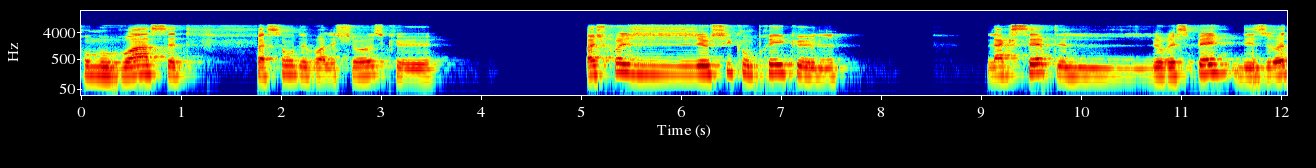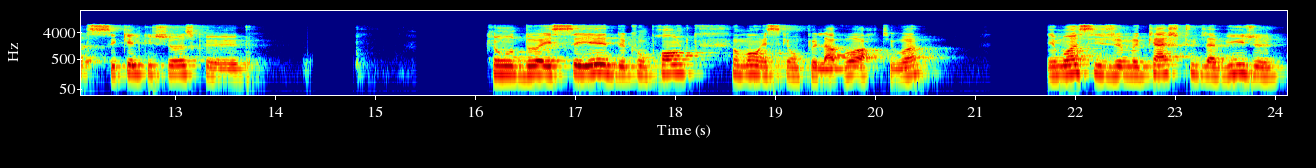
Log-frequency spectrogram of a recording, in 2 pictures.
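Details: 22-year-old man who stutters, speaking French; he began working on his stutter in his final year of high school.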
